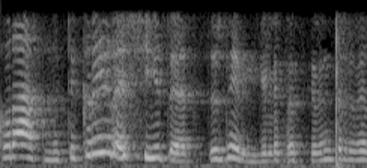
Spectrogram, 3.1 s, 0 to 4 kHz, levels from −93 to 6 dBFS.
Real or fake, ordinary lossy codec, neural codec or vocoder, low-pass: real; AAC, 32 kbps; none; 3.6 kHz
